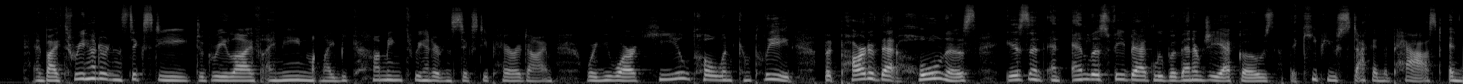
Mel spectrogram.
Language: English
